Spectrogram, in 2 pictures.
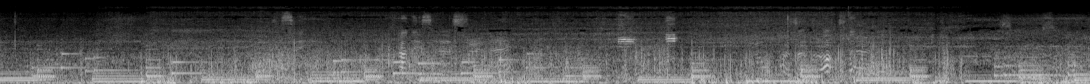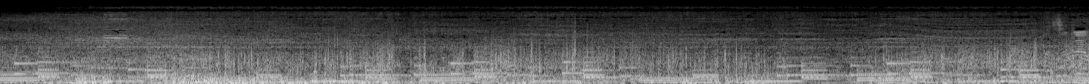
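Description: Background music: a melody of held notes moving in steps over a bass line, with a low rumble of wind and road noise underneath.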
